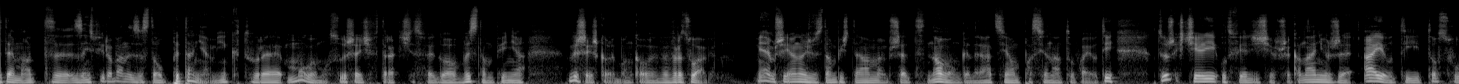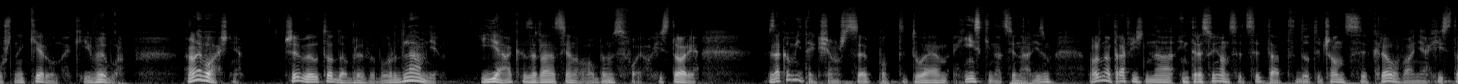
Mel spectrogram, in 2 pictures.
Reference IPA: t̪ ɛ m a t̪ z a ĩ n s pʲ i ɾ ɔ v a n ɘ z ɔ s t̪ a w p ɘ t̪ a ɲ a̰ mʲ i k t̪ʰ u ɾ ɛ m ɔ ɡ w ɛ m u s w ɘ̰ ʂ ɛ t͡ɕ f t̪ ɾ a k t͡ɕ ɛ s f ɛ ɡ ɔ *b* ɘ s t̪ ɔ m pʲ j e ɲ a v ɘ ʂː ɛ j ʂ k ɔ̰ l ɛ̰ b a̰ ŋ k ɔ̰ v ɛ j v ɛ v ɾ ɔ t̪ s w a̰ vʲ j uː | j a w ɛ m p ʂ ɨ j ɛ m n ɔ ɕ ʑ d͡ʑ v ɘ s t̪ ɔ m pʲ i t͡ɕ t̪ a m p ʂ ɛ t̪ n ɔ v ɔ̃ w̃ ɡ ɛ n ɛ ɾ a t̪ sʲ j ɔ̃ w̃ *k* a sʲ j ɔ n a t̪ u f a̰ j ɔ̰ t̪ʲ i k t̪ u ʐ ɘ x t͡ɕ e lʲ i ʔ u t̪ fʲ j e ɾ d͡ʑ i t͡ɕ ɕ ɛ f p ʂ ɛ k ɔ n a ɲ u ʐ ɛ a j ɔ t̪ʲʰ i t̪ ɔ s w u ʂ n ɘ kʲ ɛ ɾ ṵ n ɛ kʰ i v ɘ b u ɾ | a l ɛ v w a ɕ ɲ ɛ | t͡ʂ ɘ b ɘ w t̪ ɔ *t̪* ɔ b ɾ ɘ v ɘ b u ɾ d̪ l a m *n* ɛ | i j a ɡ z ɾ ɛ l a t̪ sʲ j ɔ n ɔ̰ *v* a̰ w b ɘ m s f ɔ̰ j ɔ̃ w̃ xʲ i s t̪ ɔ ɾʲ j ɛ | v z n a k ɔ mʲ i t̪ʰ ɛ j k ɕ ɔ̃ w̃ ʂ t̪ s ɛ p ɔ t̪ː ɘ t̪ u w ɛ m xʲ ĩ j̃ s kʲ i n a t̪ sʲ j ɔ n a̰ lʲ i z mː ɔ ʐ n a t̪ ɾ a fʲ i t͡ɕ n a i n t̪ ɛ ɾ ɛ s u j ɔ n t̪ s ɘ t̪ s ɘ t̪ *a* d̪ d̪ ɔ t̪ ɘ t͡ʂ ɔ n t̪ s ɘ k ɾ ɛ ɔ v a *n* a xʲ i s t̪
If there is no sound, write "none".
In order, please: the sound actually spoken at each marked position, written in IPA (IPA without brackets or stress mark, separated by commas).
v, p, d̪, ɲ, v, a, ɲ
